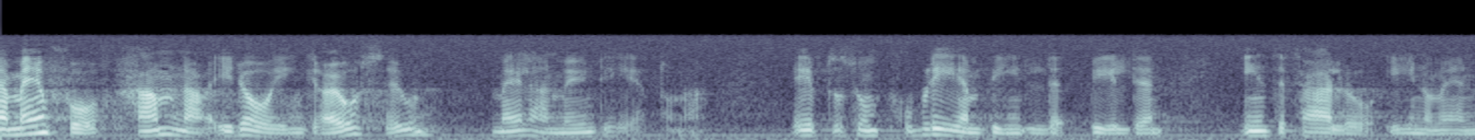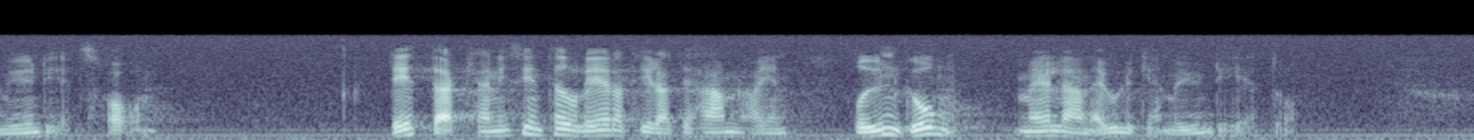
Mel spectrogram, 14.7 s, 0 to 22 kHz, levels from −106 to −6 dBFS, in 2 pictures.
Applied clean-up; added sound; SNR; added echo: none; none; none; none.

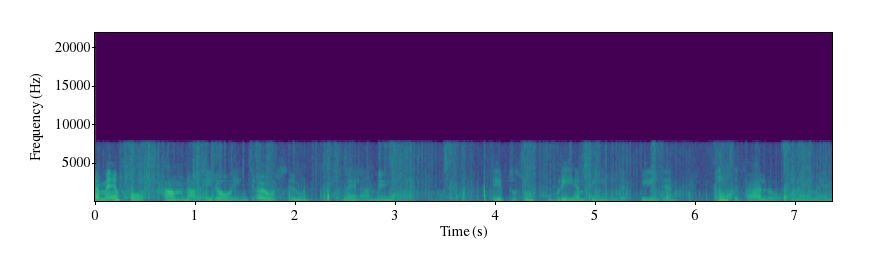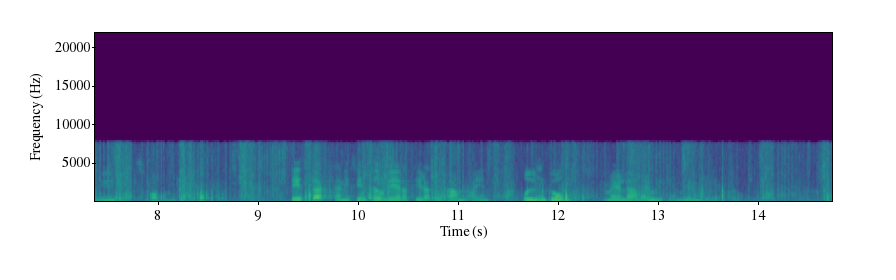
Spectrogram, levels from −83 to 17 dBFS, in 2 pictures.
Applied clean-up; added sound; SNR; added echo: none; Walk, footsteps; 5 dB; none.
